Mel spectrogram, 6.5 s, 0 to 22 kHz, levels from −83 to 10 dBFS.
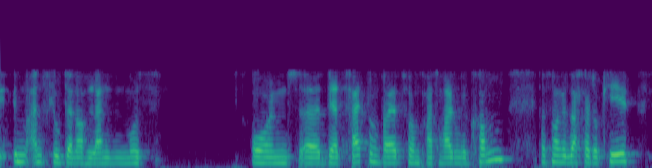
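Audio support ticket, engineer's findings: G.723.1 codec, whole clip. Speech muffled and hoarse, nothing above 3.8 kHz, consonants smeared. Heavy damage, fits the 6.3 kbit/s mode. Coarse 30 ms frames and slow voice-model updates blur transitions. Not a plain low-pass: a filter dulls the sound but leaves consonant onsets crisp, while this roughens the voice itself.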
